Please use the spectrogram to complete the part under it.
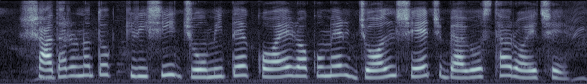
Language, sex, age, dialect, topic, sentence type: Bengali, female, <18, Rajbangshi, agriculture, question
